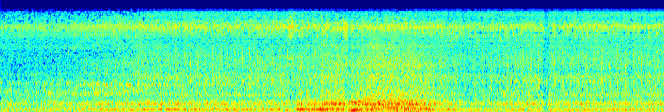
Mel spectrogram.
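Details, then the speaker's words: Vehicle engine blowing blue smoke from the exhaust, with a light, fairly regular tapping about three times a second at idle: piston slap, the pistons rocking in excessively worn cylinders; teardown confirmed the engine needs a rebuild. "eh tenía un pequeño ruido no en el motor no sé si han podido evidenciar en el momento de funcionamiento un pequeño golpeteo y eso ocasionaba estos pistones"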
